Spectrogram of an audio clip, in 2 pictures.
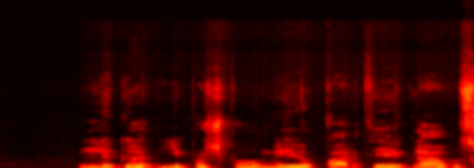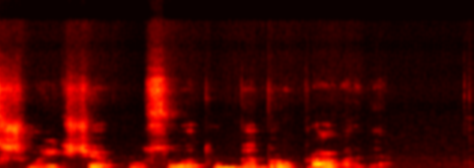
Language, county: Lithuanian, Marijampolė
